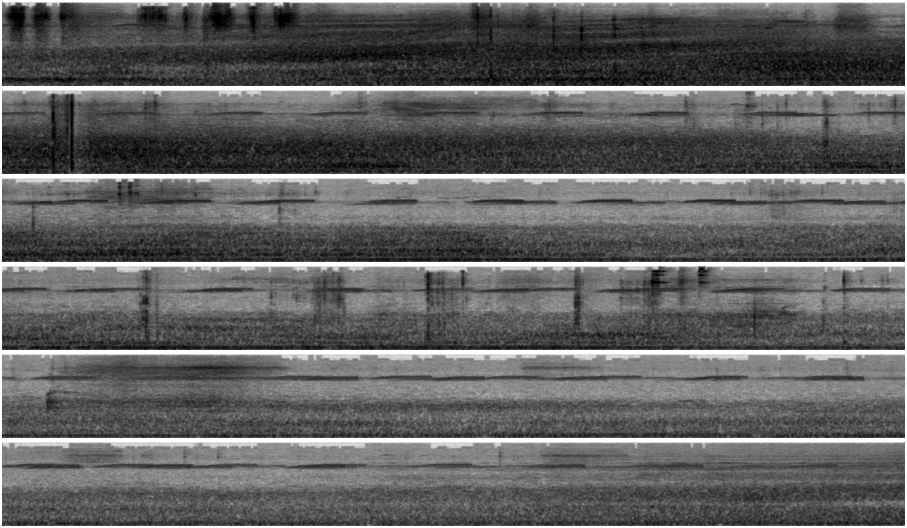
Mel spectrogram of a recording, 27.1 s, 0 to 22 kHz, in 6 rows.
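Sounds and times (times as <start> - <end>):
road traffic passing: 0.0 - 27.0.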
